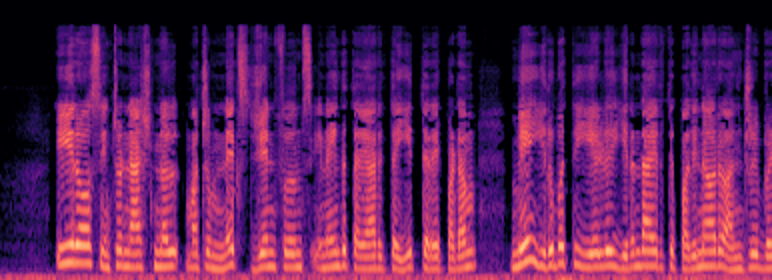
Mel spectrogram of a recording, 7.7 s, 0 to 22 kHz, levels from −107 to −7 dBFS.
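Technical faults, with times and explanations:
Throughout: HE-AAC compression is the likely cause of plainly audible damage. The treble sounds rebuilt rather than captured, with s sounds gritty and metallic. This fits a low bitrate of around 20 kbps. On a spectrogram the upper bands look like smeared copies of lower ones, and everything stops sharply at 14.9 kHz.
5.71–5.74 s: pre-echo just after "இத்திரைப்படம் மே". A short hiss arrives about 30 ms before an attack, which sounds softened. The codec spread noise meant for the loud onset across its whole block. The waveform shows a low fuzzy ramp before the transient, and the spectrogram shows a broadband smear leading it.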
